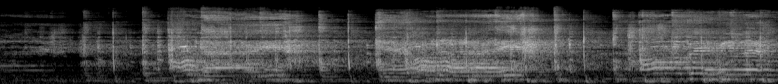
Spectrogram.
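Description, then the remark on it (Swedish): A song plays through a small phone speaker, thin and tinny with almost no bass, its melody and percussion continuing steadily for several seconds with no one talking. “Och då ta, har jag lagt, tagit fram en låt här, nu ska vi se om det, om det, om det hörs bra.”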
